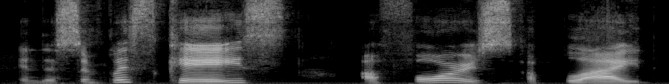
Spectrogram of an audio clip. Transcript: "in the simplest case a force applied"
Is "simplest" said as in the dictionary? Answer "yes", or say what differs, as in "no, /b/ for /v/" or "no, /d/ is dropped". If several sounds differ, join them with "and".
yes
